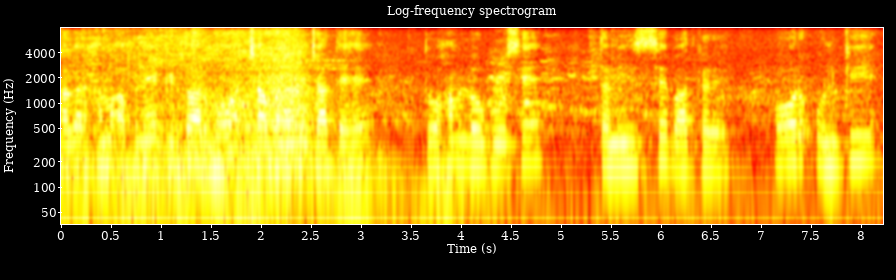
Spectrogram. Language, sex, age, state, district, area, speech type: Urdu, male, 18-30, Uttar Pradesh, Gautam Buddha Nagar, urban, spontaneous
